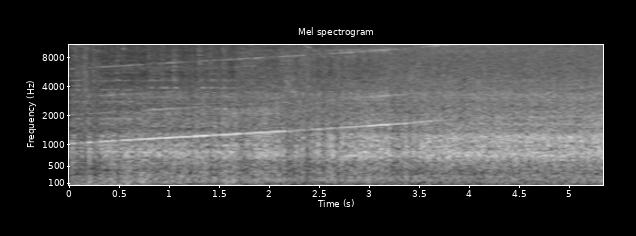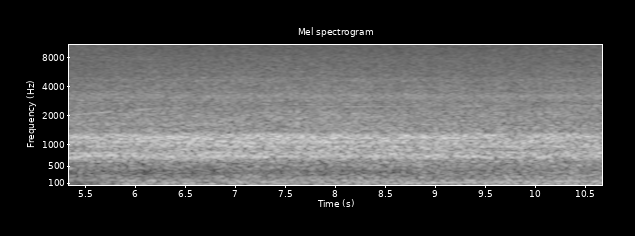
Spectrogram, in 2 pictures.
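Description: Tyres roar on a rough road surface.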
